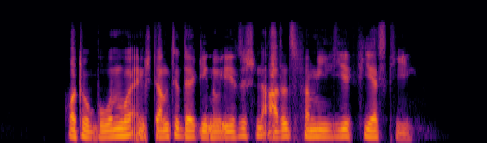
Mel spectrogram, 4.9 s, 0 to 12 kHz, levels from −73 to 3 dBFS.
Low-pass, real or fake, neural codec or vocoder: 7.2 kHz; fake; codec, 16 kHz, 1 kbps, FunCodec, trained on Chinese and English, 50 frames a second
